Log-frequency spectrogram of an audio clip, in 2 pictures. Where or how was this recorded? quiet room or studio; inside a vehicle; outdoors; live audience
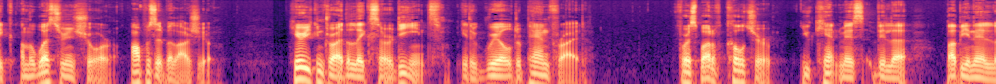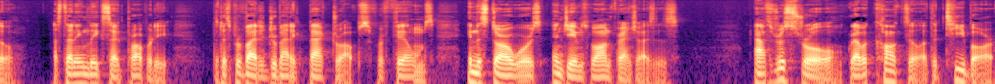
quiet room or studio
